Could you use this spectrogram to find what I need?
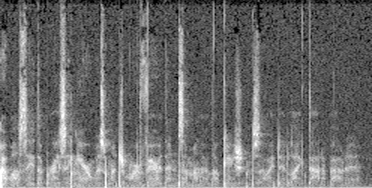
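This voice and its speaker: A woman whispering in an American accent, relaxed in tone and moderate in pace, over noticeable background noise. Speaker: ASMR content creator. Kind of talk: whispered travel vlog voiceover. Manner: whispered, relaxed, friendly.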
